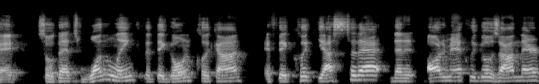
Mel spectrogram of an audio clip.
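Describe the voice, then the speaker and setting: Here a man is talking. He moves at a fairly quick pace. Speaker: high school history teacher. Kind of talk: tutorial. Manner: animated, enthusiastic; hesitant with many fillers.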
